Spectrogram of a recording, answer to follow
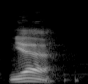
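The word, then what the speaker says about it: Nyeah: Now, I'm going to ask that you say ny. And ny is is spelled like n y e a h. So it's like yeah.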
